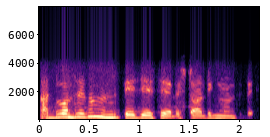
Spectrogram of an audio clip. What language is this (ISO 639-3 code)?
tel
